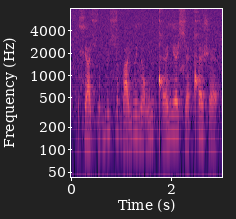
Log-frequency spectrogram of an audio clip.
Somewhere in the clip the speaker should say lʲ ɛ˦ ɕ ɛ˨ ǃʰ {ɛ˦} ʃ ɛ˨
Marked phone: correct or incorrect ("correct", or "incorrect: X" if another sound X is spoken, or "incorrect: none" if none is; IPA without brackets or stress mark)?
correct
